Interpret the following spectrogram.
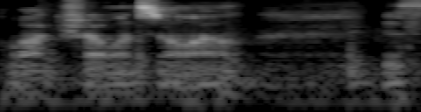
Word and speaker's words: Waukesha: So it wasn't Milwaukee, it was Waukesha.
